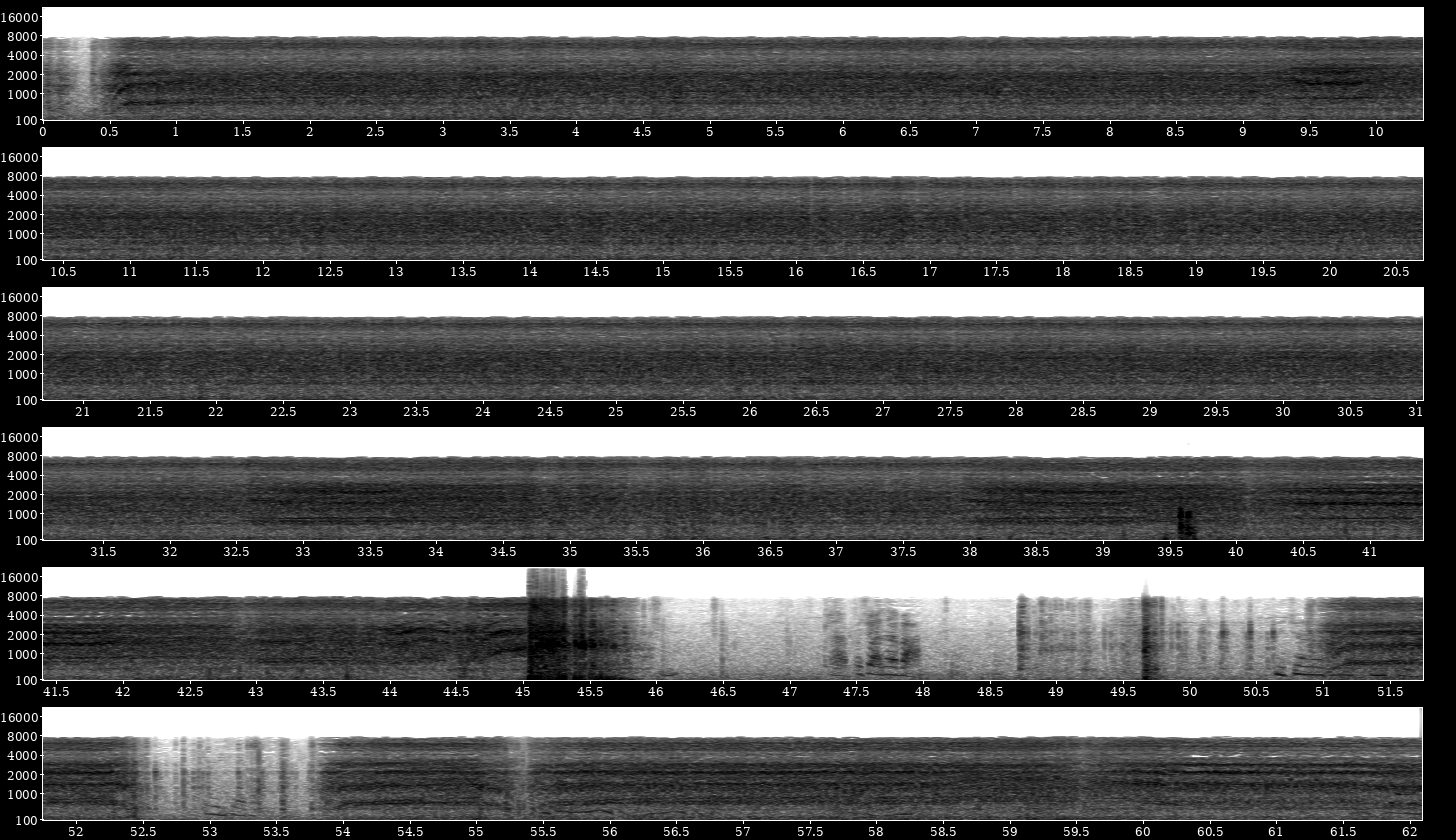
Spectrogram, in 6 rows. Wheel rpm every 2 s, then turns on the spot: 120, 230, 230, 230, 230, 230, 230, 230, 230, 230, 230, 230, 230, 230, 230, 230, 220, 230, 230, 220, 220, 230, 140, 0, 0, 80, 60, 140, 210, 220, 170.
52-54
